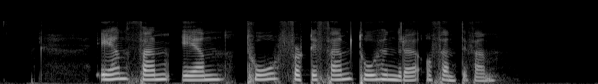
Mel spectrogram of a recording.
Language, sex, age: Norwegian, female, 40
